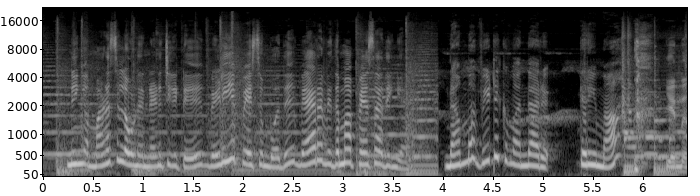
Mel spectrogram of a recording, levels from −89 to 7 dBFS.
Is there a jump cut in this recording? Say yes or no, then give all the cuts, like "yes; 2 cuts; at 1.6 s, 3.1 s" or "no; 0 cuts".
yes; 1 cut; at 3.9 s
